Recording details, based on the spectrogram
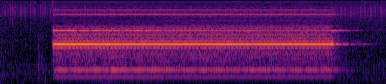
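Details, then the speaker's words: Training AED during adult/child CPR-AED demonstration, after pads attached and rhythm analyzed: voice prompts shock advised, charging, stand clear; steady high electronic tone about three seconds signalling charged and ready to shock. "Shock advised. Charging. Everyone stand clear."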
